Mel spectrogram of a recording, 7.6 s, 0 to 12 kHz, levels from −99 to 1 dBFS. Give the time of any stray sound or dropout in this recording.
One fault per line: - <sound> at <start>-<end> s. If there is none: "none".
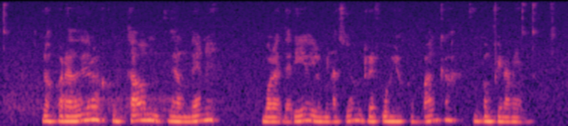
none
